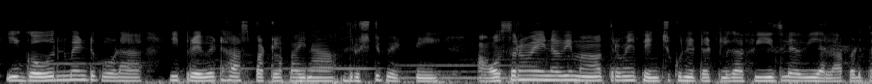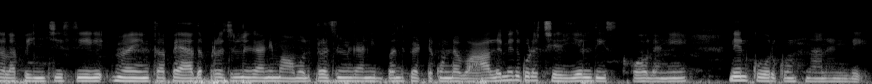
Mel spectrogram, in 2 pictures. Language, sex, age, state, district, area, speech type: Telugu, female, 18-30, Andhra Pradesh, Guntur, urban, spontaneous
